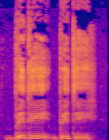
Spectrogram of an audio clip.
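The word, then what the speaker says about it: Bidi Bidi: So Nathan's thought for the day is to look up pictures on the internet, if you can, of Biddy Biddy in Uganda. And Biddy is spelt B-I-D-I, and it's twice. Biddy Biddy, B-I-D-I, in Uganda. The world's largest refugee camp.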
